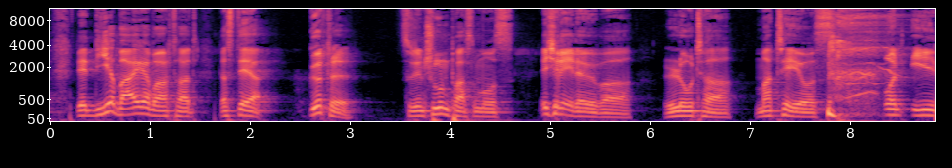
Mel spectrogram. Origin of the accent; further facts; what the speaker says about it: Xanten, North Rhine-Westphalia, Germany; ganz in der Nähe da, wo ich groß geworden bin, in Xanten am Niederrhein.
